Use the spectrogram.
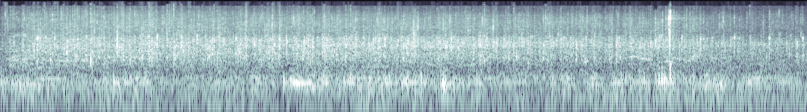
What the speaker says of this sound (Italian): Vai con l'applauso.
